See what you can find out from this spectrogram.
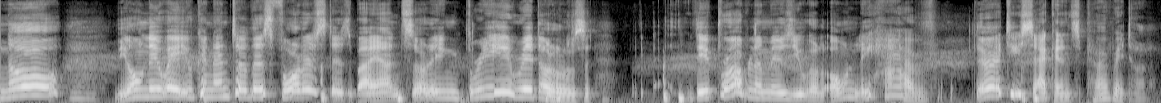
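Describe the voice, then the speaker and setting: Delivered fairly slowly, a put-on character voice sits at a fairly high pitch. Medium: actual play. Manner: formal, measured.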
